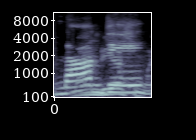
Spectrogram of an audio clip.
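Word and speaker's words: Nnamdi Asomugha: Nnamdi? Asamoah.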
